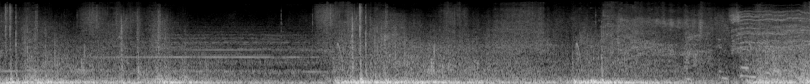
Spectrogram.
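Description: Blasting Confringo spells explode in Hogwarts Legacy, several heavy booms arriving a few seconds apart, each a loud low burst with a rumbling tail, over a steady game backdrop with some talk.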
